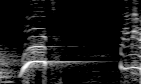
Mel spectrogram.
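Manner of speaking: shrill disbelieving what; mock surprise. The preacher playing a baffled disciple, mock surprise. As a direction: jump way up in mock shock.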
